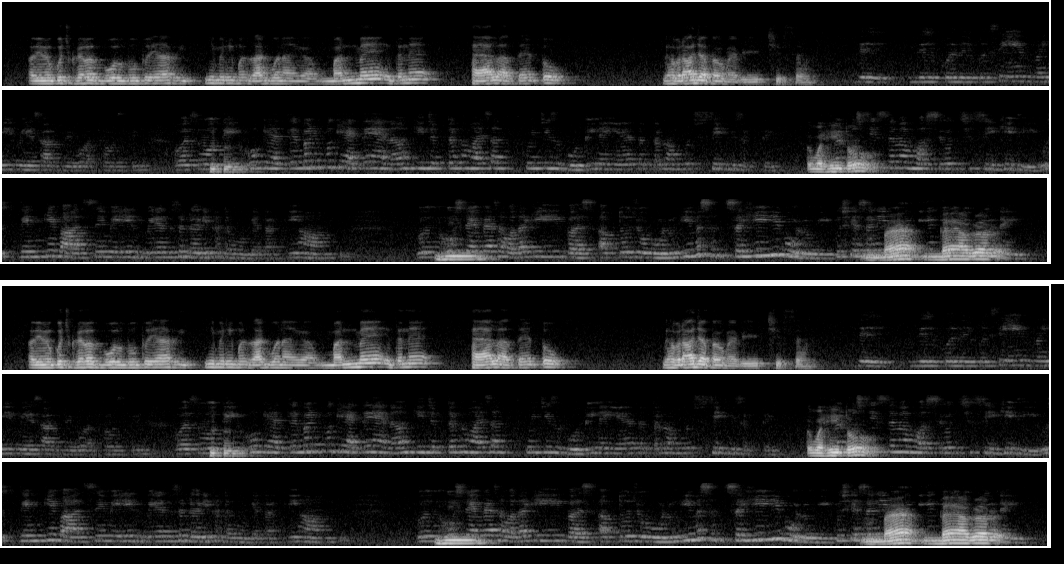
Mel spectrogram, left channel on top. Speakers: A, on the right; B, on the left.
A: अभी मैं कुछ गलत बोल दूं तो यार ये मेरी मजाक बनाएगा मन में इतने ख्याल आते हैं तो घबरा जाता हूँ मैं भी इस चीज से
B: बिल, बिल्कुल बिल्कुल सेम वही मेरे साथ भी हुआ था उस दिन बस वो
A: हम्म
B: दिन वो कहते हैं बट वो कहते हैं ना कि जब तक हमारे साथ कोई चीज होती नहीं है तब तक हम कुछ सीख नहीं सकते
A: वही
B: बट
A: तो
B: उस चीज से मैं बहुत सी कुछ सीखी थी उस दिन के बाद से मेरी मेरे अंदर से डर ही खत्म हो गया था कि हाँ उ-
A: हम्म
B: उस टाइम पे ऐसा हुआ था कि बस अब तो जो बोलूंगी मैं सच- सही ही बोलूंगी कुछ ऐसा
A: मैं
B: नहीं बोलूंगी कि गलत
A: मैं अगर
B: होगा नहीं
